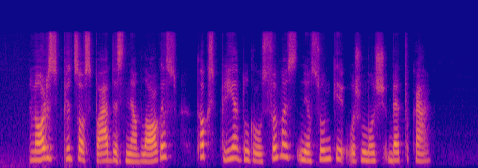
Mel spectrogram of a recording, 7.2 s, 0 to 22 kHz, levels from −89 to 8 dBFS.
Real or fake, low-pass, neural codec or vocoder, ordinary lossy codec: fake; 9.9 kHz; codec, 16 kHz in and 24 kHz out, 0.6 kbps, FocalCodec, streaming, 4096 codes; AAC, 64 kbps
